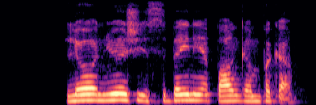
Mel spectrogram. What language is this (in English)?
Central Kurdish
